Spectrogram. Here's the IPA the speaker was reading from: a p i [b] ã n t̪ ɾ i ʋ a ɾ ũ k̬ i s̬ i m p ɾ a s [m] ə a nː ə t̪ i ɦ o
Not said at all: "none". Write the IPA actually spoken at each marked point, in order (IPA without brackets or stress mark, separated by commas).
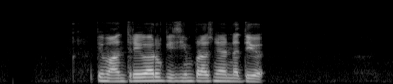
m, n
